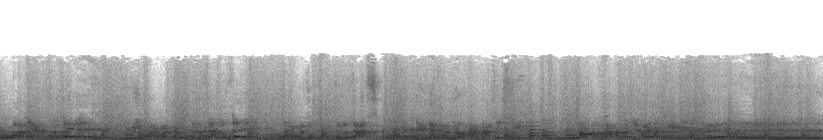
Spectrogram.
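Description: Live jazz band playing, with a man singing into a microphone over a bass line that steps from note to note about twice a second.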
